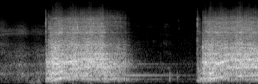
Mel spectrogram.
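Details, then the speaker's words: 1963 Ford Lotus Cortina Mk1 Crayford convertible, long-stored garage find, plugs out: two short bursts of even starter whir, no grinding, turns over smoothly with plenty of air through; normal cranking before fitting plugs. "right i'm getting plenty of air coming through anyway nothing no nasty things at the moment no i'm not hearing any grinding it's smooth as can be so that's good"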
